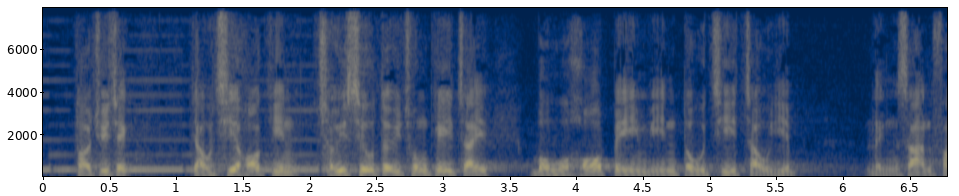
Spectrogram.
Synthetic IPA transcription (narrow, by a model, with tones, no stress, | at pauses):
t̪ɔː˨˧jt͡ʃy˨˥t͡sɪ˨k̚jɐ˨˩wt͡sʰiː˨˥ɦɔː˨˥kiː˧nt͡ʃʰɵ˨˥ɥsiː˥wt̪ɵ˧ɥt͡sʰʊ˥ŋke˥jt͡sɐ˧jmo˨˩whɔː˨˥pe˨jmiː˨˧nt̪o˧wt͡siː˧t͡sɐ˨wjiː˨p̚ | lɪ˨˩ŋsaː˧nfa˧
